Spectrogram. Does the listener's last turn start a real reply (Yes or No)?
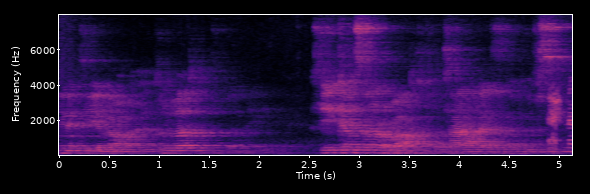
Yes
